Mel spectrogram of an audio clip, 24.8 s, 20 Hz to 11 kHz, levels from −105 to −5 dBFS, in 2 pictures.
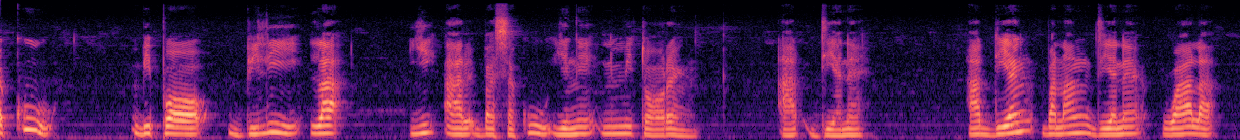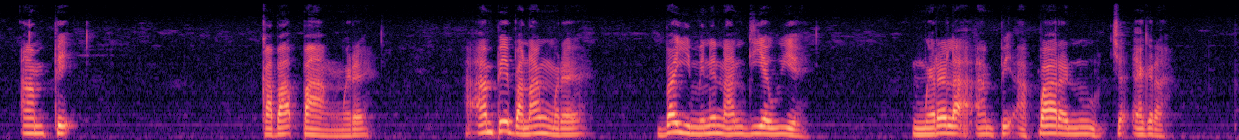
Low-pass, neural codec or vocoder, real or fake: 9.9 kHz; none; real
